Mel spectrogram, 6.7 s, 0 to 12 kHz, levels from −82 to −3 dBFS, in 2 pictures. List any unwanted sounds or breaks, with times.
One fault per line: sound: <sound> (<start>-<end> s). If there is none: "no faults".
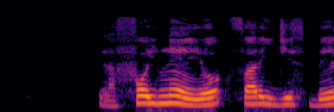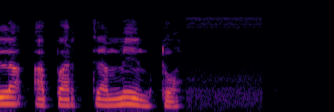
no faults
